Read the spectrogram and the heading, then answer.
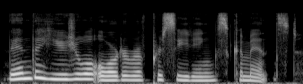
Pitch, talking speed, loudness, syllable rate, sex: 215 Hz, 140 wpm, -15 LUFS, 4.7 syllables/s, female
